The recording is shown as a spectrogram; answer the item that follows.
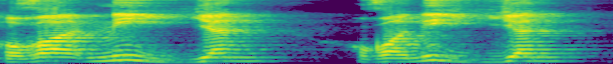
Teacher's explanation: Gha is high sounding.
